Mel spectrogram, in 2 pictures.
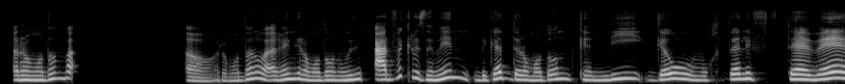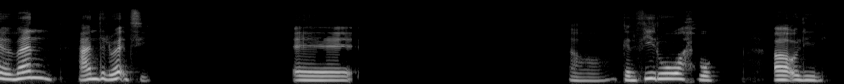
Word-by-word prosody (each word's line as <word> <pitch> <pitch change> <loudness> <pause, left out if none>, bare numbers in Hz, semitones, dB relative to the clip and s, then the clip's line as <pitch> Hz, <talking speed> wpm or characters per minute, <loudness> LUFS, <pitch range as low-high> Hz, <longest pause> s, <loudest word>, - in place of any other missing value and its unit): رمضان 210 +6 0
بق 285 - -4 1.1
آه، 165 0 -6
رمضان 180 +9 -3
وأغاني 240 0 +1
رمضان 195 -2 -1
ودي 220 +5 0
على 225 0 +6
فكرة 320 -3 -4
زمان 250 +5 0
بجد 240 +6 -1
رمضان 220 +4 -1
كان 200 -3 -4
ليه 265 +2 0
جَوّ 230 +4 +1
مختلف 240 +7 -2 0.2
تمامًا 255 +4 +4 0.3
عن 245 +1 +3
دلوقتي. 230 -8 -1 1.4
آآ 190 -1 0 2.2
آه، 170 +1 -11
كان 195 -2 -1
في 270 +8 -1
رُوح 260 -3 +1
و 195 -1 -1 0.6
آه، 210 0 +6
قولي 195 -1 -1
لي. 180 0 -14
220 Hz, 100 wpm, -22 LUFS, 195-255 Hz, 2.2 s, على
